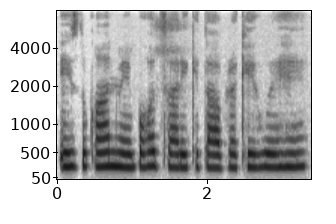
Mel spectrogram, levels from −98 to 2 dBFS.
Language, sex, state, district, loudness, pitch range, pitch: Hindi, female, Rajasthan, Jaipur, -14 LUFS, 235-250 Hz, 245 Hz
